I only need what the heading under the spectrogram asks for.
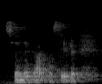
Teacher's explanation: make sure to not pronounce the S at the end of pas in this case. So it will be ce n'est pas possible.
